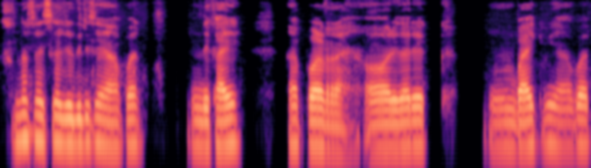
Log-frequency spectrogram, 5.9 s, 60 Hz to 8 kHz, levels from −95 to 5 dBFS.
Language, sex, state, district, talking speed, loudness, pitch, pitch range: Hindi, male, Bihar, Araria, 195 wpm, -17 LUFS, 120 Hz, 115-125 Hz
